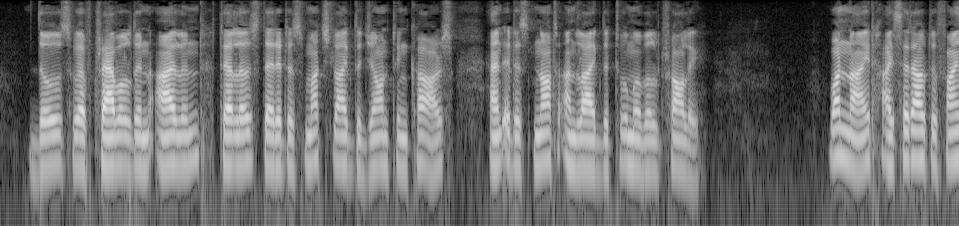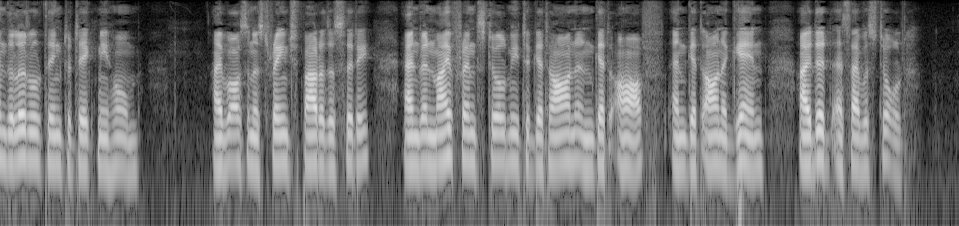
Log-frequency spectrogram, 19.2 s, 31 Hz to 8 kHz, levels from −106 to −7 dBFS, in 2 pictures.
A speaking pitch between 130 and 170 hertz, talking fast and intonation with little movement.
Yes: medium, 140 Hz; fast, 215 wpm; narrow, 1.6 semitones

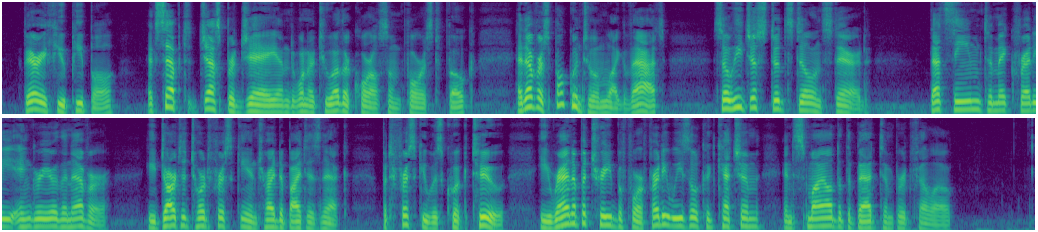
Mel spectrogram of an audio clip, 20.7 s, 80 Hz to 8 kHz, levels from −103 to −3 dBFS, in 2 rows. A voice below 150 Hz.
Yes: medium, 140 Hz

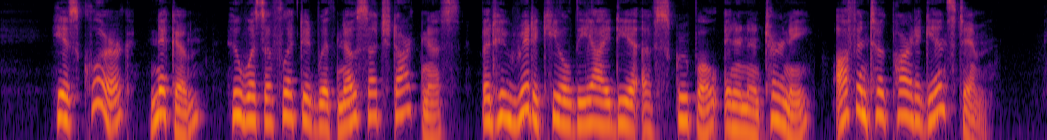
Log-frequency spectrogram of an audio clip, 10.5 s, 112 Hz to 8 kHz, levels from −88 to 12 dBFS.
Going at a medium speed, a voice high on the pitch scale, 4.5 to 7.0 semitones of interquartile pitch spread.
Yes: average, 145 wpm; high, 205 Hz; average, 5.3 semitones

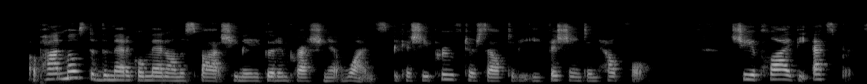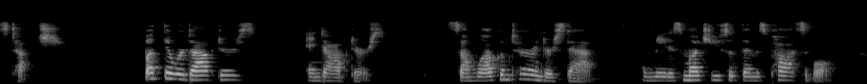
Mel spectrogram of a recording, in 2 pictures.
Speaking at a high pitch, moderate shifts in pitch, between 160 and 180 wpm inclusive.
Yes: high, 195 Hz; average, 4.1 semitones; average, 175 wpm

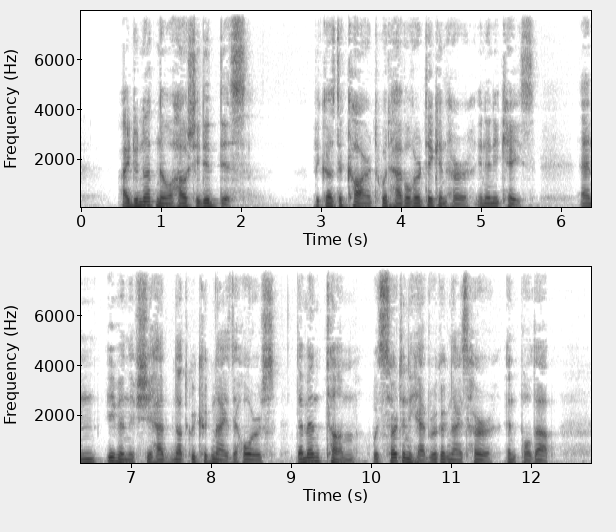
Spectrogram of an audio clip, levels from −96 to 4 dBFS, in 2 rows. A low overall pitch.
Yes: low, 110 Hz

